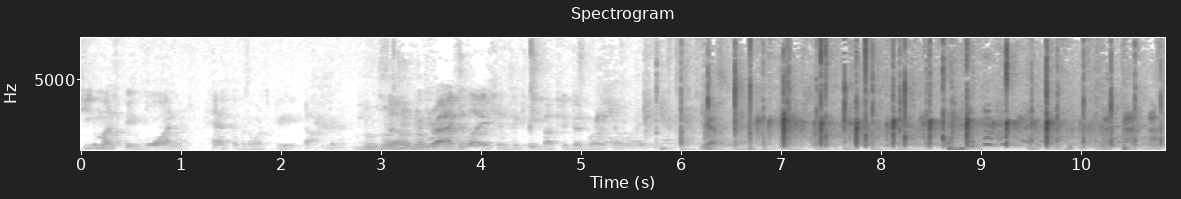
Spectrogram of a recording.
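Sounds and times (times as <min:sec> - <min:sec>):
speech: 0:00.2 - 0:07.7
laughter: 0:02.8 - 0:03.6, 0:08.5 - 0:10.8
person clapping: 0:05.6 - 0:10.8.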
